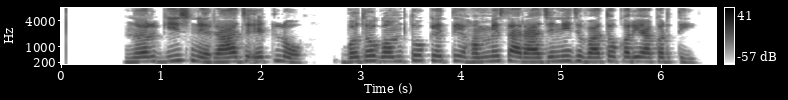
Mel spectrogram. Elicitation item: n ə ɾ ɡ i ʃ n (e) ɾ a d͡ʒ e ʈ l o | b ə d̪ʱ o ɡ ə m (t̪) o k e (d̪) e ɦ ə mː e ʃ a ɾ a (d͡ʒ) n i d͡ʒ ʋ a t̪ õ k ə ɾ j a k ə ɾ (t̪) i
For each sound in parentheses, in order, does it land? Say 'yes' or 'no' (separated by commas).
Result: yes, yes, no, yes, yes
